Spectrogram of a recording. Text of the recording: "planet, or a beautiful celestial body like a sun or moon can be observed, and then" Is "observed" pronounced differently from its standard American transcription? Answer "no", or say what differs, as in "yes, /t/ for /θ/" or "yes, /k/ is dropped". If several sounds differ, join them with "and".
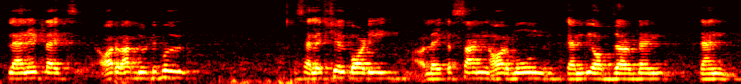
no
